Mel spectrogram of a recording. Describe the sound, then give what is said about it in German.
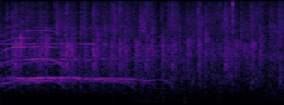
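A crowd claps steadily for a few seconds for the technical crew, a dense wash of applause with a faint whistle-like tone fading early on, loud throughout. “Einmal, einmal einen Applaus bitte für Technik,”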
